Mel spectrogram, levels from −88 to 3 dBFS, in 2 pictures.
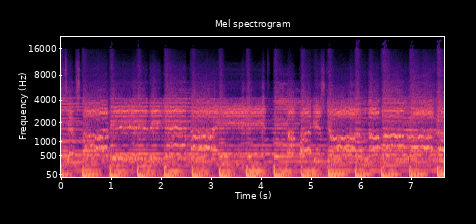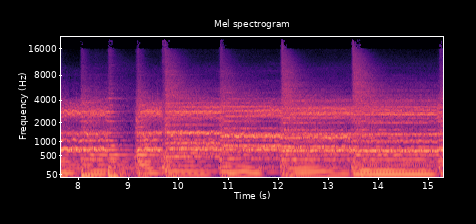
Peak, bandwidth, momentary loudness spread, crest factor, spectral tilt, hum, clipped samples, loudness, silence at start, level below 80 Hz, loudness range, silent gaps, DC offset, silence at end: -8 dBFS; 20 kHz; 3 LU; 10 dB; -4.5 dB/octave; none; under 0.1%; -18 LUFS; 0 s; -26 dBFS; 2 LU; none; under 0.1%; 0 s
